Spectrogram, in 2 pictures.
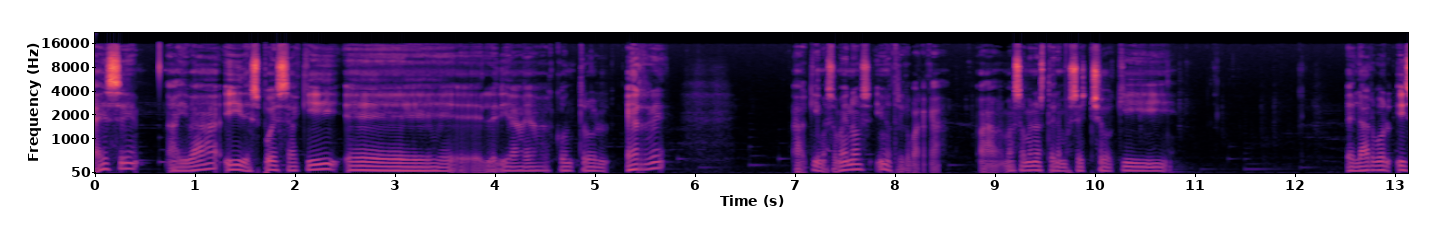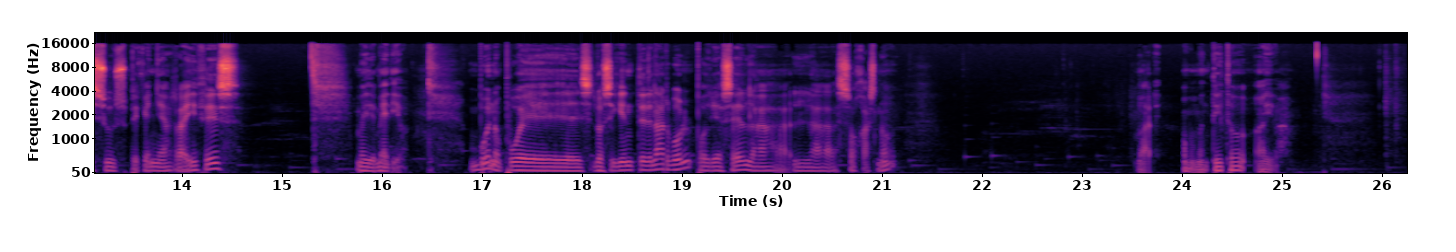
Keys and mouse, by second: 5.3 ctrl+r, 26.0 shift+a.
